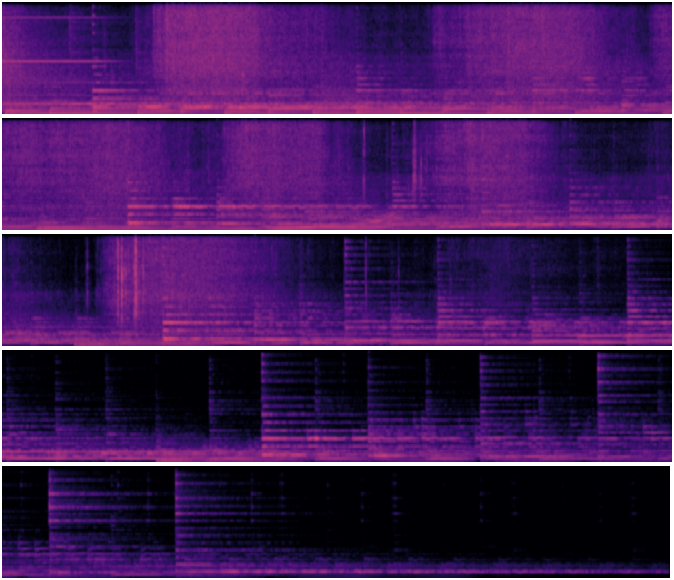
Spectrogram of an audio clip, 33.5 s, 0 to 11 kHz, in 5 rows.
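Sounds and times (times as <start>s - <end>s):
piano arpeggio: 0.0s - 24.8s.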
